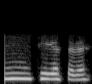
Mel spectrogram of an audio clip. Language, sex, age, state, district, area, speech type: Assamese, female, 18-30, Assam, Sivasagar, urban, conversation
